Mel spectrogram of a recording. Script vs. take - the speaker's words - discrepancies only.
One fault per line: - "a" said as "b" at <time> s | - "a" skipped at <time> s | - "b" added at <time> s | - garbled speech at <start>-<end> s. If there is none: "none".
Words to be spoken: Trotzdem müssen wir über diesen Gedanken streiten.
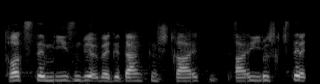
- "müssen" said as "diesen" at 0.5 s
- "diesen" skipped at 1.1 s
- garbled speech at 2.3-3.1 s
